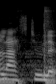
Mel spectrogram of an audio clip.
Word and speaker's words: blastula: Blastula. It rhymes with gastrula.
